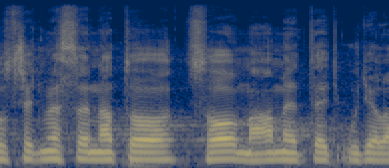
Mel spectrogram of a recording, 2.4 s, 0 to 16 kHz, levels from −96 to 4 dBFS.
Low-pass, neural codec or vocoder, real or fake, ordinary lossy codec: 14.4 kHz; none; real; AAC, 96 kbps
